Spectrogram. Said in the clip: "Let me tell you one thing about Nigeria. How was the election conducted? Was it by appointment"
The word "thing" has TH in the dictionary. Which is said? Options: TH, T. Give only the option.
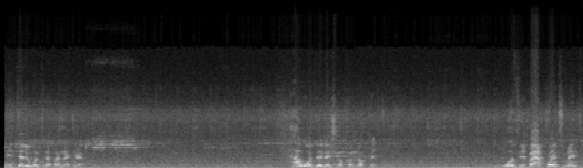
T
